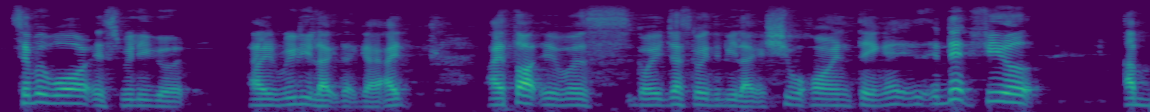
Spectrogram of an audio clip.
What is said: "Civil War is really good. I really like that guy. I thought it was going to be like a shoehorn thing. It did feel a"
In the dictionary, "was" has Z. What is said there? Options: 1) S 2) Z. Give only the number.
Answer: 1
